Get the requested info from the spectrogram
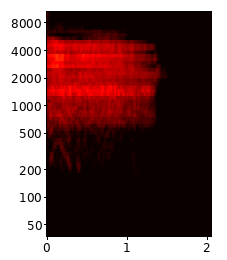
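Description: A man's long, breathy sigh into the microphone, lasting about a second and a half and fading out at the end.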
